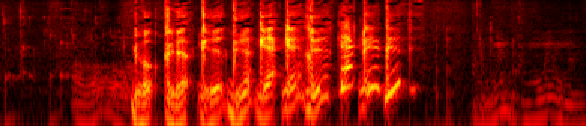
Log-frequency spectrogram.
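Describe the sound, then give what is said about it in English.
Beer glugs out of a maxi bottle into a glass in a quick run of rhythmic, gurgling pulses lasting about two seconds, with a voice murmuring briefly before and after. “So, I'm going to pour this in here.”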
